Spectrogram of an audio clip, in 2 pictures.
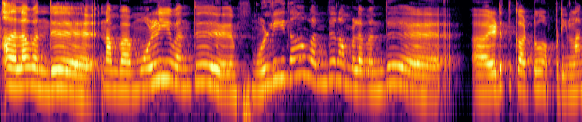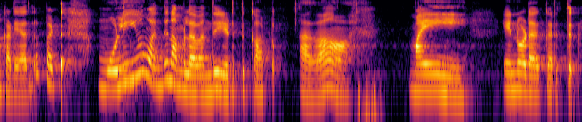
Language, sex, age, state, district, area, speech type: Tamil, female, 18-30, Tamil Nadu, Salem, urban, spontaneous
